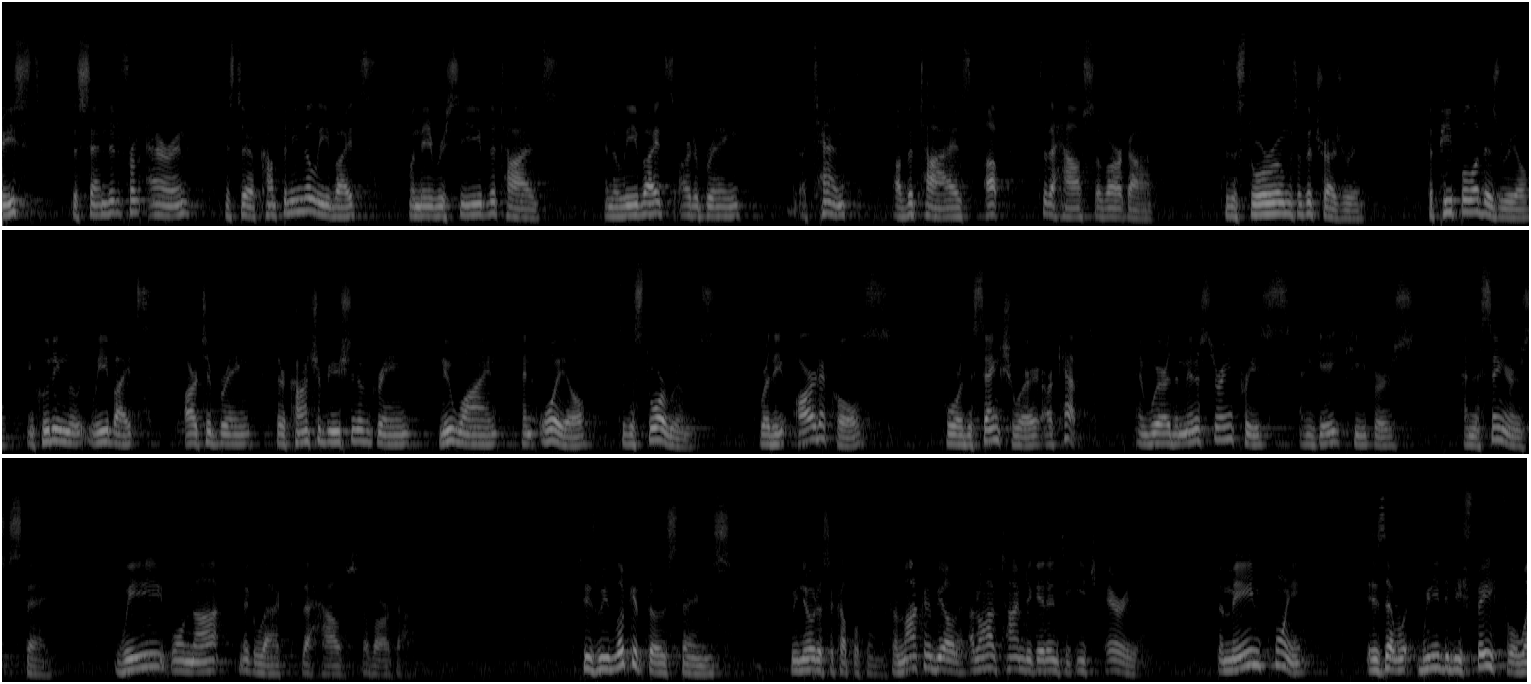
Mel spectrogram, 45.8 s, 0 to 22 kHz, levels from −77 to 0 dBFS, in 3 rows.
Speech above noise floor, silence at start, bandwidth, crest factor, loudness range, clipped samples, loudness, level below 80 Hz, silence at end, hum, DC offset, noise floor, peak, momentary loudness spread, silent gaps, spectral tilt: 29 dB; 0 s; 16.5 kHz; 20 dB; 4 LU; under 0.1%; -46 LUFS; -82 dBFS; 0 s; none; under 0.1%; -75 dBFS; -28 dBFS; 13 LU; none; -6 dB/octave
